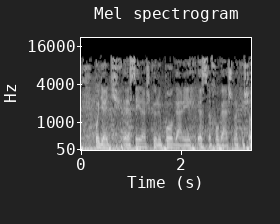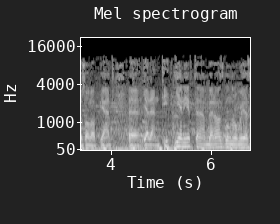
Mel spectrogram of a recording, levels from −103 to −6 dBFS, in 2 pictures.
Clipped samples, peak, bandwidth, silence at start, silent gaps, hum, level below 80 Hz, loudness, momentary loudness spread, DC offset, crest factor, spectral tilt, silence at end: under 0.1%; -12 dBFS; 11.5 kHz; 0 s; none; none; -32 dBFS; -26 LUFS; 4 LU; under 0.1%; 14 dB; -4.5 dB/octave; 0 s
